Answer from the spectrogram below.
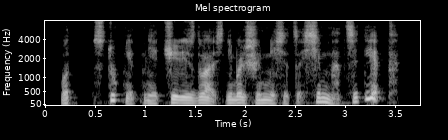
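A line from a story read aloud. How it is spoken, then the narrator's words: Grumpy mutter. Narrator (Russian): сварливо пробормотал Рон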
